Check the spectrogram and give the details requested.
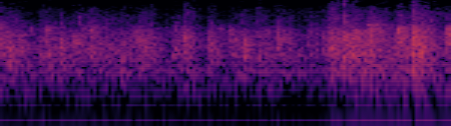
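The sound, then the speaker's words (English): An audience claps their hands in a dense, sustained burst of applause, many pairs of hands at once, steady and fairly loud throughout, with no voices standing out. “In the mighty name of Jesus, clap your hands and bless the Lord.”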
